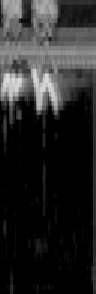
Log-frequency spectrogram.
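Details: Two loud rippling whistles from a five-coloured bird in close succession, the second dipping then wobbling downward, with a faint steady high hum underneath.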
